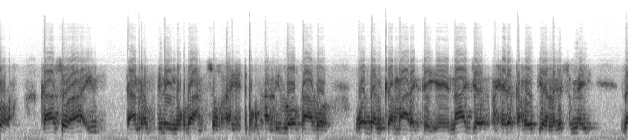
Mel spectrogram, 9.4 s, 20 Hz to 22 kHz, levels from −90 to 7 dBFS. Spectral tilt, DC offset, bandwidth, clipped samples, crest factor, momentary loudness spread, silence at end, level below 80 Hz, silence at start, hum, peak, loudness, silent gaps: -4.5 dB/octave; under 0.1%; 5.8 kHz; under 0.1%; 14 dB; 7 LU; 0 s; -52 dBFS; 0 s; none; 0 dBFS; -13 LUFS; none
